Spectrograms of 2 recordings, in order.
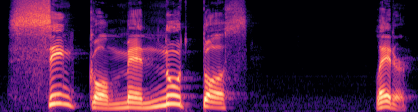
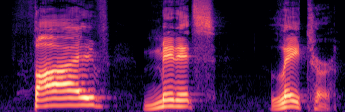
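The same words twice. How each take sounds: First: Slow, drawn-out Cinco minutos, louder; mock dramatic Spanish. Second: Slow, drawn-out, louder announcer voice on Five minutes; dramatic narrator. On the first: Comedian repeating the time skip in Spanish, hammed-up. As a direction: announce it in Spanish like a telenovela. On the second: Acted. Comedian announcing the time skip, slow and dramatic. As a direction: announce the time jump like a movie trailer.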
